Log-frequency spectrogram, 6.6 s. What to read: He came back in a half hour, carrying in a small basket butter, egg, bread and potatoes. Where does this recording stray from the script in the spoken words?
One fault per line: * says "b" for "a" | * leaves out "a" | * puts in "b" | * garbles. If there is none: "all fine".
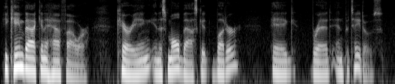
all fine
